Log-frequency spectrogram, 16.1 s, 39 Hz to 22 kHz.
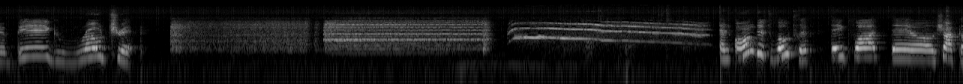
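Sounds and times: faint hiss: 0.0 - 16.0
steady buzzy tone: 1.1 - 8.8
wailing tone falling in pitch: 5.9 - 11.9.

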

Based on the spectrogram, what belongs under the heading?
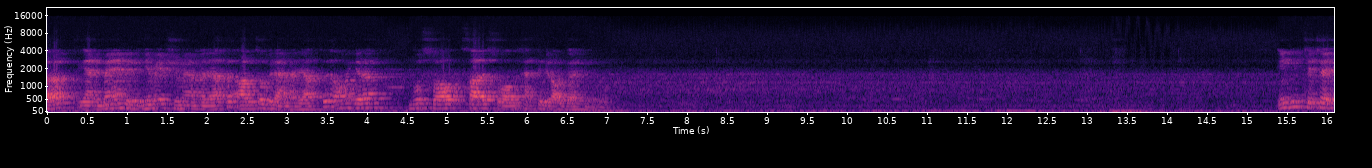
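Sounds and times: faint hiss: 0.0 - 16.0
low background hum: 0.0 - 16.0.

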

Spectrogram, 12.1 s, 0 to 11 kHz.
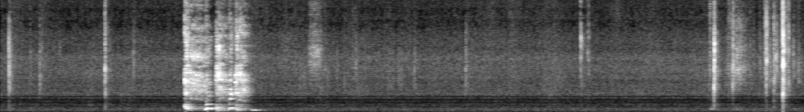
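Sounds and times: person coughing: 2.8 - 4.0.

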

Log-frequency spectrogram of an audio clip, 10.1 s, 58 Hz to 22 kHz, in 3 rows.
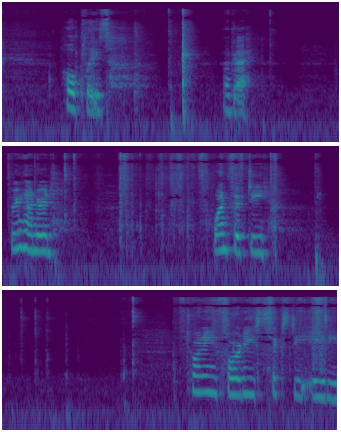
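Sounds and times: banknotes rustling: 4.0 - 6.4, 8.3 - 10.0.

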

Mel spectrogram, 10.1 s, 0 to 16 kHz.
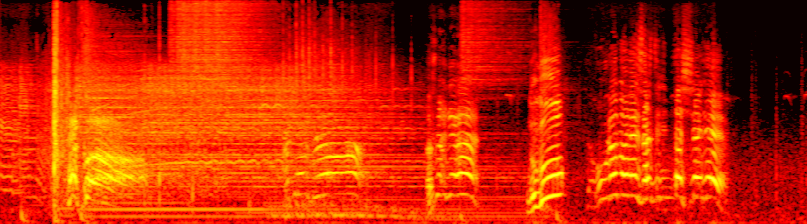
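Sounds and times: man shouting: 0.8 - 1.8.

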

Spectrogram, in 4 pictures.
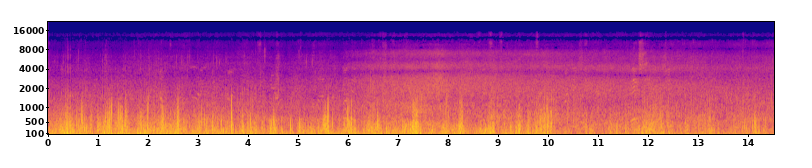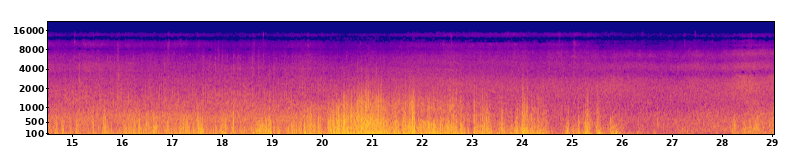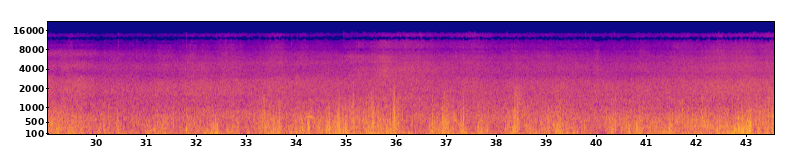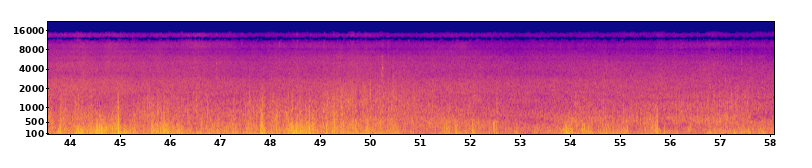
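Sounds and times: ocean surf breaking on rocks: 0.0 - 58.0
wind buffeting microphone: 0.0 - 58.0.

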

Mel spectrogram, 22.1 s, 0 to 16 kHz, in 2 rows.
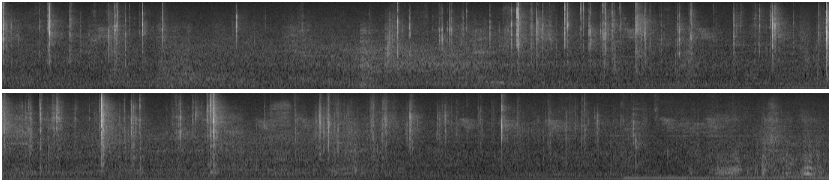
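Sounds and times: plastic film crackling: 0.0 - 21.2
steady low hum: 0.0 - 22.0.

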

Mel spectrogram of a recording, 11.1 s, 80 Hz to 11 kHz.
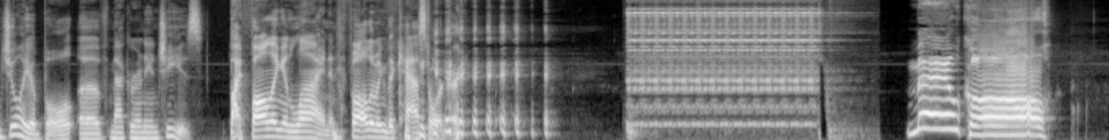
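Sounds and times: laughter: 3.9 - 5.6
telephone bell ringing trill: 6.3 - 8.7.

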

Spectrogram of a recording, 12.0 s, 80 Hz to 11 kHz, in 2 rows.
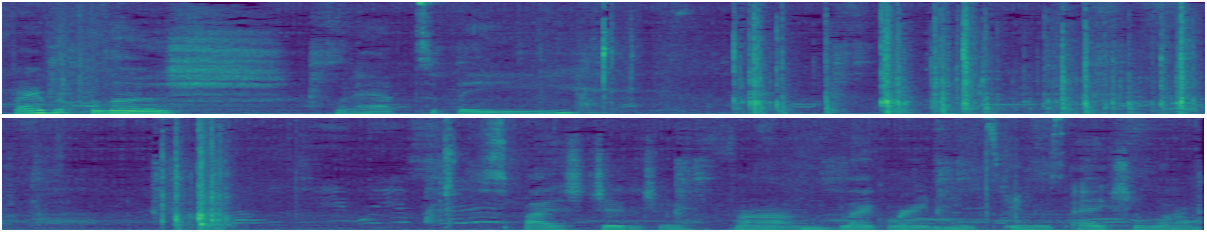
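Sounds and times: makeup cases clicking together: 2.9 - 6.1, 6.8 - 7.3.

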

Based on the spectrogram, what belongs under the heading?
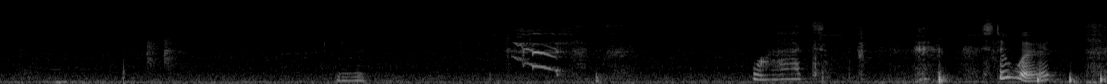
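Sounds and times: dog whining: 4.9 - 6.3.

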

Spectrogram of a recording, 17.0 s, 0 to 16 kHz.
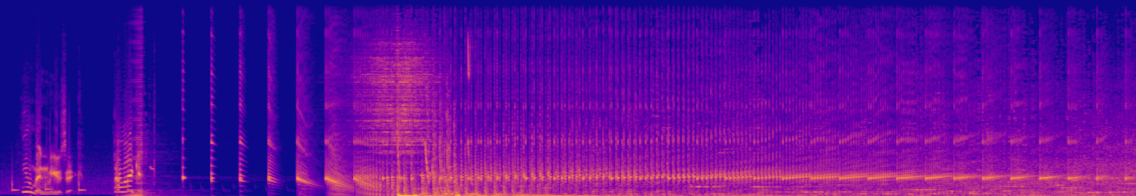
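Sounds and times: pulsing synthesizer line: 4.9 - 17.0
rising synth sweeps: 4.9 - 17.0
held synth bass: 5.0 - 17.0.

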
